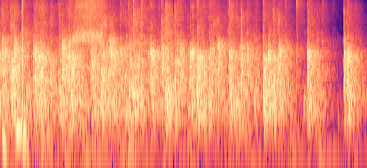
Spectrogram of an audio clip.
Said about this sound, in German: Das möchte ich mit einem Applaus jetzt festhalten. Wow.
